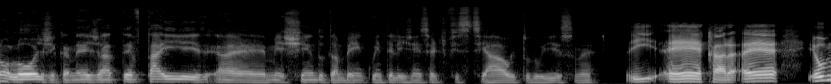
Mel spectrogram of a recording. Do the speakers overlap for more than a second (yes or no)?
no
